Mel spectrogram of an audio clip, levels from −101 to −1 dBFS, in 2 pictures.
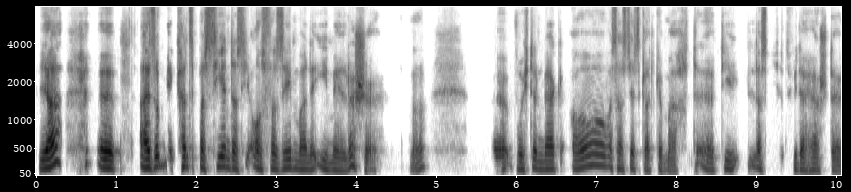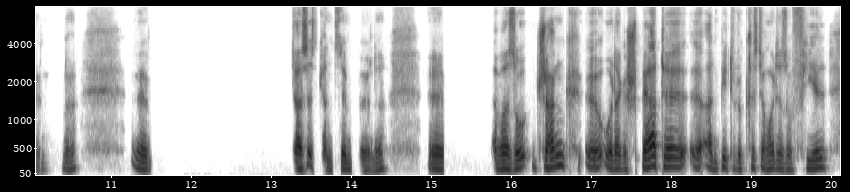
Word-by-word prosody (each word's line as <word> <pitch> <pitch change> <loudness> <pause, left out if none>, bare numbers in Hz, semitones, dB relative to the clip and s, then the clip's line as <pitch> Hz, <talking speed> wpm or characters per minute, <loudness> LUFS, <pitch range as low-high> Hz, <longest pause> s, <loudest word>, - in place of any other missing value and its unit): ja? 155 - +10 0.5
Ähm, 145 -3 +10 0.3
also, 150 +4 +7
mir 200 - -8
kann 170 -1 +3
es 165 - -5
passieren, 170 +1 +1
dass 145 -5 0
ich - - -9
aus 140 -5 0
Versehen 140 +2 -1
mal 125 -1 0
'ne 130 - -3
E-Mail 115 -6 -4
lösche, - - -3 0.4
ne? 150 - -9 0.9
Äh, 475 0 -1
wo 130 - -2
ich 120 - -7
dann 150 -4 -1
merke: 130 0 0
„Oh, 175 +6 +1
was 165 - -6
hast 135 -4 -6
du - - -1
jetzt - - -9
grad - - -6
gemacht? - - -10
Äh, 120 -2 -6
die 135 -2 -6
lass - - -6
ich - - -28
jetzt - - -30
wiederherstellen“, 110 -1 -6 0.2
ne, 125 +4 -7 0.7
ähm. 125 -6 -1 1.8
Das - - +4
ist - - -2
ganz - - -7
simpel, 120 -4 -3
ne? 120 +4 -5 0.5
Ähm, 125 -1 +2 0.6
aber 130 +1 +3
so 140 +8 +1
Junk, 165 +5 +1
äh, 155 - +1
oder 135 -2 +2
gesperrte, 165 +5 +4
äh, - - 0
Anbieter, 145 0 -4
du 125 - -5
kriegst 150 +4 -8
ja - - -1
heute 135 0 -1
so 120 0 -5
viel, 145 +6 -3
140 Hz, 165 wpm, -23 LUFS, 125-155 Hz, 1.8 s, ja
